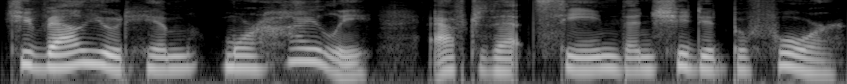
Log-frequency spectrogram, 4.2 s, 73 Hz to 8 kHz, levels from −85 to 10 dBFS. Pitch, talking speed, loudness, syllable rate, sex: 180 Hz, 170 wpm, -23 LUFS, 4.8 syllables/s, female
